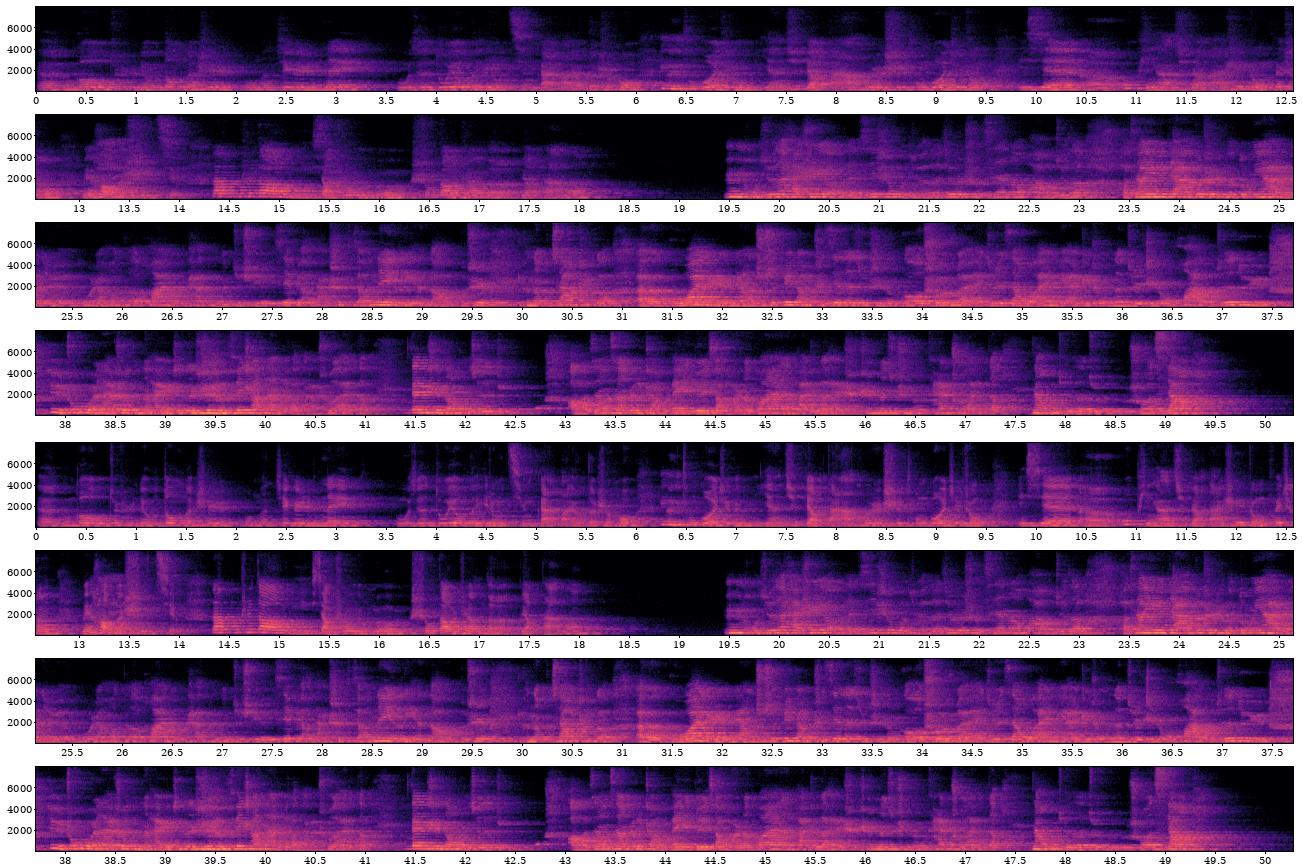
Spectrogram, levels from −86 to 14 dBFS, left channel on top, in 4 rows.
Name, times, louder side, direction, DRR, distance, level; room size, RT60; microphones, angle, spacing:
voice 1, 0.0-3.2 3.6-18.1 29.7-30.0 41.3-41.9, right 2 dB, 65° right, 3 dB, 0.5 m, -28 dB
voice 2, 6.2-6.6 13.2-13.5 19.5-42.4 42.8-49.4, equal, 10° right, -3 dB, 0.5 m, -22 dB
3.6 x 3.1 x 3.5 m, 1.4 s
head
